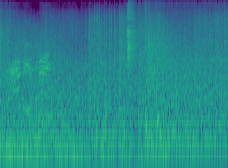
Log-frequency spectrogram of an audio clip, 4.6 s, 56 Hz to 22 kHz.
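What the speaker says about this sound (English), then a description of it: "Panthers, they're taking fire." Gunfire during a Company of Heroes 3 battle between Wehrmacht and US forces, a dense continuous roar of shots and explosions with rattling bursts, loud and unbroken from start to end, with a voice talking faintly over the noise.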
